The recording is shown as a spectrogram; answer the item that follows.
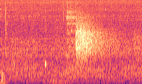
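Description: Quiet hall room tone with a brief soft hiss about a second in.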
